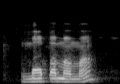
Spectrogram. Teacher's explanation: no solamente está siendo reemplazado un fonema segmental por otro, sino también hay un cambio de posición de acento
